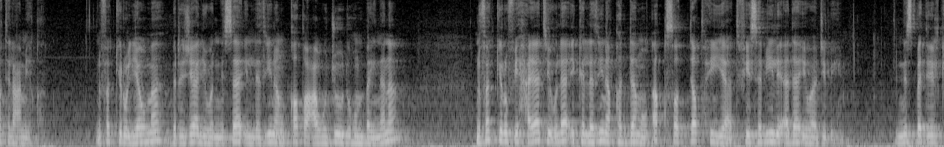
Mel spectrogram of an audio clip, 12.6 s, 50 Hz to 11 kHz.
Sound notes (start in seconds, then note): 1.4 repeated in Arabic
